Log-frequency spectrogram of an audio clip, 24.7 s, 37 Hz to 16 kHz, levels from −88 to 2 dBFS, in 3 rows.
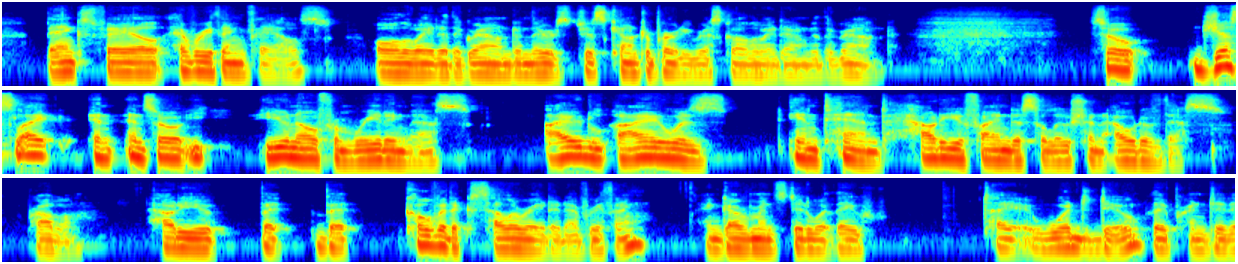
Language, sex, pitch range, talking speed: English, male, 100-120 Hz, 155 wpm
